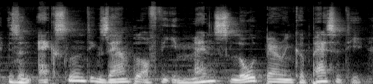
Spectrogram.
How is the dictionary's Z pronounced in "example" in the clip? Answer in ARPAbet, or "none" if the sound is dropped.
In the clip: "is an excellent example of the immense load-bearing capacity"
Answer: Z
